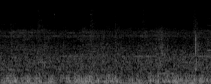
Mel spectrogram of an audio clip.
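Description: Steady low rumble and hiss of outdoor background noise, with no distinct event standing out.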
